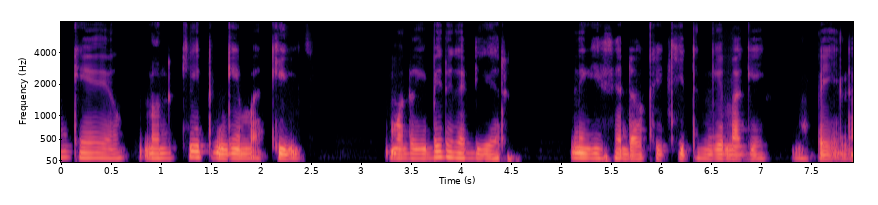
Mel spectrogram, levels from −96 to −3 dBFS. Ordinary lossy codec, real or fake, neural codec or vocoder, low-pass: none; fake; codec, 16 kHz, 4 kbps, X-Codec, HuBERT features, trained on balanced general audio; none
